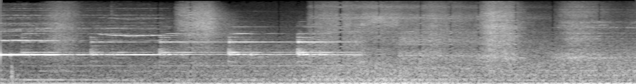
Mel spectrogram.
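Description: MBTA commuter rail bilevel coaches braking to a stop, their wheels squealing in a steady high-pitched tone that fades out about three seconds in as the train halts. A low steady rumble continues underneath, with a few short hissing bursts.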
